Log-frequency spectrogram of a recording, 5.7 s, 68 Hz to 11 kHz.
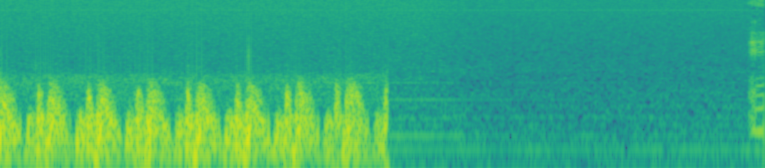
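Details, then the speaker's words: Normal fetal heart rate on Doppler during a dating ultrasound, rapid regular whooshing beats at 160 per minute, within the stated healthy range of 120–180. "she said the the average the the healthy range is between 120 and 180 beats per minute and baby's at 160 so it's totally normal"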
